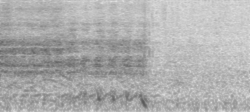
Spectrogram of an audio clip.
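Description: A horse neighing in one long call that ends about a second and a half in with a sharp drop in pitch.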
